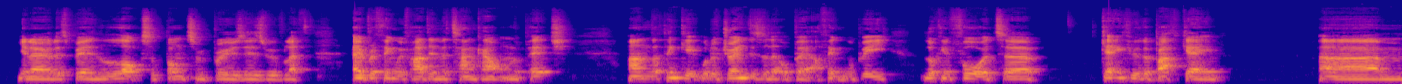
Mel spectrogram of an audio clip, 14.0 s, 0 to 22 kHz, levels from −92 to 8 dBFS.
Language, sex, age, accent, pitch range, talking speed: English, male, 20-39, British, 85-120 Hz, 195 wpm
